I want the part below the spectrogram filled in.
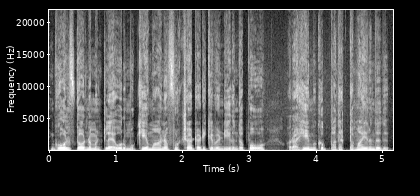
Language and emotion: Tamil, fearful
